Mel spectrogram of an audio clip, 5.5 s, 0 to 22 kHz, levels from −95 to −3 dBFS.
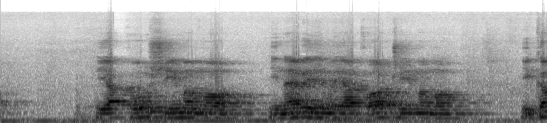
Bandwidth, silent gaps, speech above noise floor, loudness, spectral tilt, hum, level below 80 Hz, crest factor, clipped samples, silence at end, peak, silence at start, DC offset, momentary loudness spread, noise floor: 9.6 kHz; none; 22 dB; -12 LUFS; -7 dB/octave; none; -32 dBFS; 12 dB; 0.2%; 0 s; 0 dBFS; 0 s; 0.4%; 14 LU; -32 dBFS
